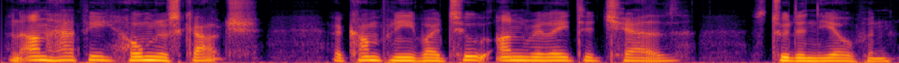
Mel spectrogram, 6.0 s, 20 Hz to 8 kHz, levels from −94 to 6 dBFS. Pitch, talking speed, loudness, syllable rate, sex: 150 Hz, 130 wpm, -16 LUFS, 4.9 syllables/s, male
